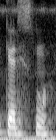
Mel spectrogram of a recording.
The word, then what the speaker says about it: charisma: अपना अगला वर्ड है कैरिस्मा। कैरिस्मा, अपना अगला वर्ड क्या है? कैरिस्मा। कैरिस्मा की स्पेलिंग है CHARISMA।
